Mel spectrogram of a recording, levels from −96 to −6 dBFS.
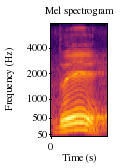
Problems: constant background noise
